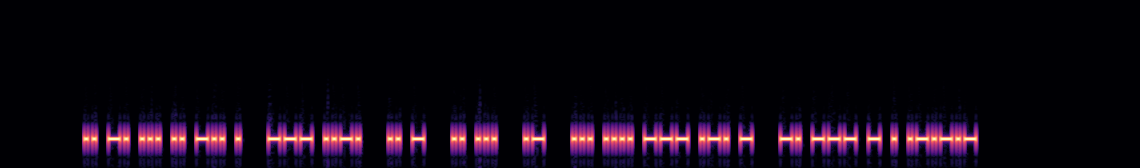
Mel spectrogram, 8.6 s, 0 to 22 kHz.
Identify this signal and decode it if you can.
Morse code, heard as a keyed tone, about 40 wpm, 700 Hz. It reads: INSIDE OF IT IS A SHORT NOTE.
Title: Sentences from Top 1000 Words - Review Part 6 - 40wpm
